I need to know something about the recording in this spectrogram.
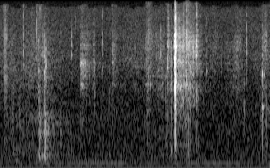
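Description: Near silence: room tone with a faint steady hum and two faint soft clicks, a third of a second in and about a second and a quarter in, from a clear plastic cash-envelope binder being handled.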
